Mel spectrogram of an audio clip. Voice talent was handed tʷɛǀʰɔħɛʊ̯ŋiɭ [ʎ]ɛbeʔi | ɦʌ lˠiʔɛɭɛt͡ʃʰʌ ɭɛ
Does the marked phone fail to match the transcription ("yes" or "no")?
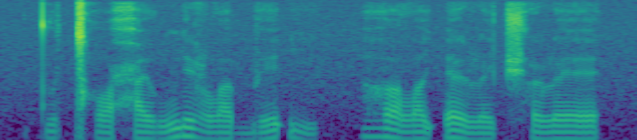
yes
